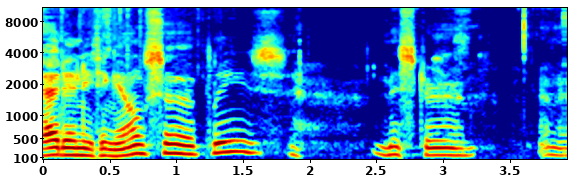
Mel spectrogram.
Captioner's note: speaking French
